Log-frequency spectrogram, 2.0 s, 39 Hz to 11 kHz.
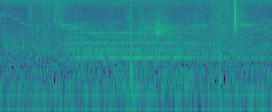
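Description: Hard-soled shoes stepping on pavement, a slow walking pace of about one step every 0.7 seconds, over steady outdoor background noise. A faint held tone sounds for about a second in the middle.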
